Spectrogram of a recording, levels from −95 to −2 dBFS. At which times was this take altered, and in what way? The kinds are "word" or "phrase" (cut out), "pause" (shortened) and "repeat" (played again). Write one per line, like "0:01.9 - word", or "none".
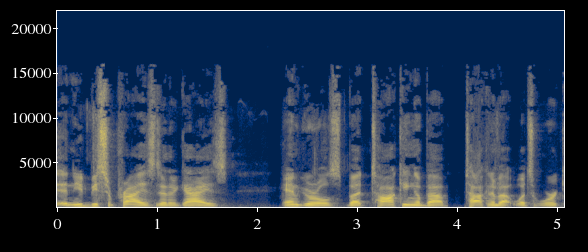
0:01.0 - phrase
0:03.9 - word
